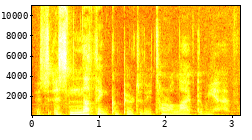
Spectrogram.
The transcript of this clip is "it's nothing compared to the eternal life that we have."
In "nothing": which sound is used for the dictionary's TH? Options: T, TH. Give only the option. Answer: TH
